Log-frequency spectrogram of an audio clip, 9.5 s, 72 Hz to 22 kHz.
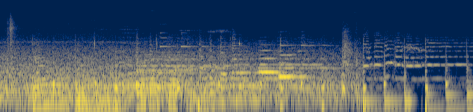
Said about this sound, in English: It is Friday, January 28th, 2022, and I'm about to get on the subway for the first time in 2 years. Stand clear of the closing doors, please.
